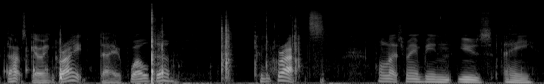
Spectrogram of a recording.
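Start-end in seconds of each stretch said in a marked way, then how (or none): 0.1-3.2 sarcastic praise. Acted. Teasing Dave about the mess.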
